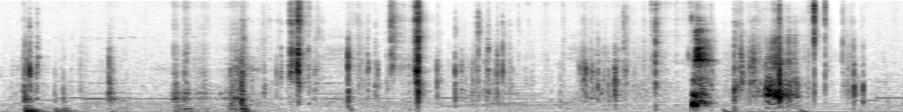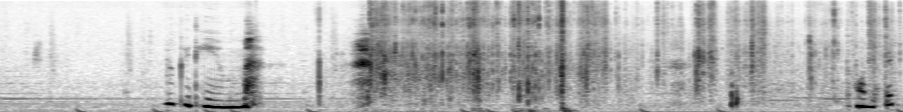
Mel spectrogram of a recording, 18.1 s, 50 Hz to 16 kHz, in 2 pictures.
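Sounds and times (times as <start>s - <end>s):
paper crinkling and rustling: 0.2s - 8.7s, 12.2s - 18.0s.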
